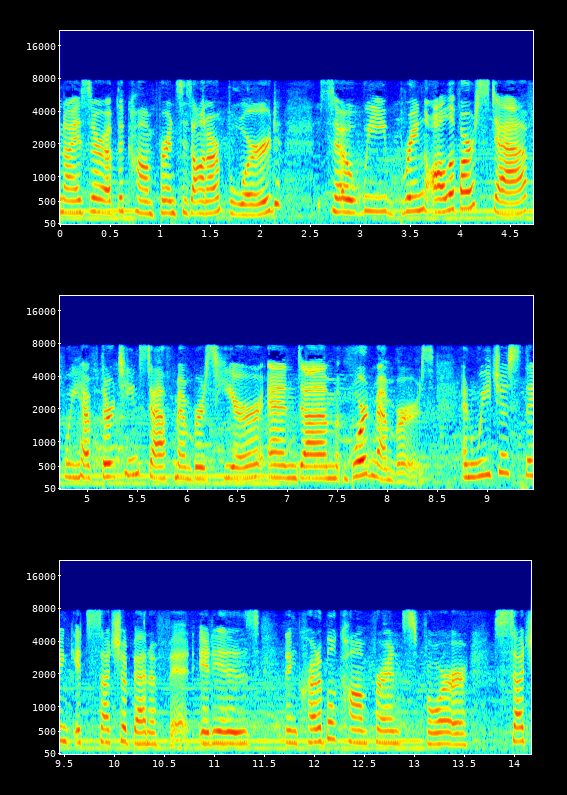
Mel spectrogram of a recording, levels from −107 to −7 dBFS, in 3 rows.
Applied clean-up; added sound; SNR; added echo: none; Bowed string instrument; 18 dB; none.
